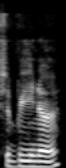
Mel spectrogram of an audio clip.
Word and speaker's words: Sabine: Sabine ends with an E but but pronounced Sabina Hosenfelder.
